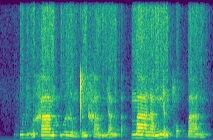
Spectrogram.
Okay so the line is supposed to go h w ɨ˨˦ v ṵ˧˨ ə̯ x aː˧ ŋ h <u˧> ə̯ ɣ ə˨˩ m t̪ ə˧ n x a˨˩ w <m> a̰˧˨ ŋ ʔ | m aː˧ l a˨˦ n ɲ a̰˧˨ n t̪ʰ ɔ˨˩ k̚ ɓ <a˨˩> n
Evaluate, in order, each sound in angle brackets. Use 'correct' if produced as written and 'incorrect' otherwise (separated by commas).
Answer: correct, incorrect, correct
